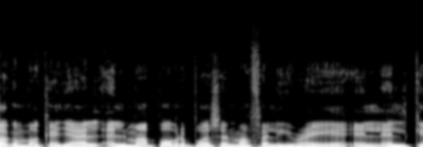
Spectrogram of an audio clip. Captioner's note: speaking In Foreign Language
